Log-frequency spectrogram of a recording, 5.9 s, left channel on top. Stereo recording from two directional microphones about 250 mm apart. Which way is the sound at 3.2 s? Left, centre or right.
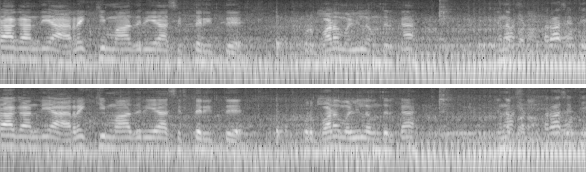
Centre.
